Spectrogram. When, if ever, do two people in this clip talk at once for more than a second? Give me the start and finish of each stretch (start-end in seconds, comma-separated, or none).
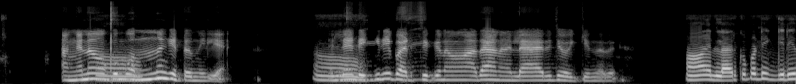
none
